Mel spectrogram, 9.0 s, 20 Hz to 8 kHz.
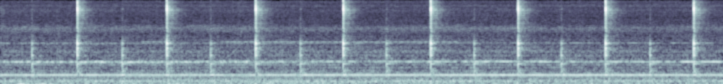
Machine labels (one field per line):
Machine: valve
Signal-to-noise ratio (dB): 6 dB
